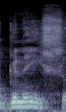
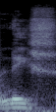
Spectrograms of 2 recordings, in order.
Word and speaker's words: gneiss: They call gneiss or gneiss, it depends how you want to pronounce it.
